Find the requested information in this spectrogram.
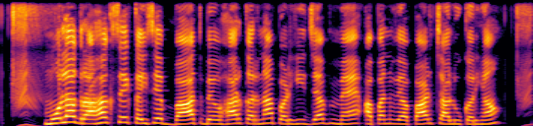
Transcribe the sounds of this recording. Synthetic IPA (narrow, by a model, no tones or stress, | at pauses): moːlaɡɾaːɦəksekɐisebaːt̪ʋjɐʋɦaːɾkɐɾnapɐɽ̤id͡ʒɐbmɛ̃ːʔɐpənʋjəpaːɾt͡ʃaːlukɐɾijãː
